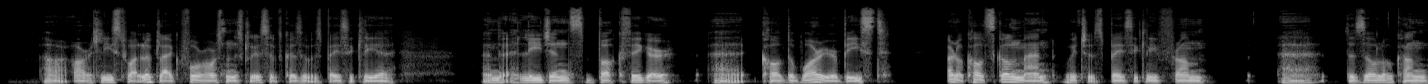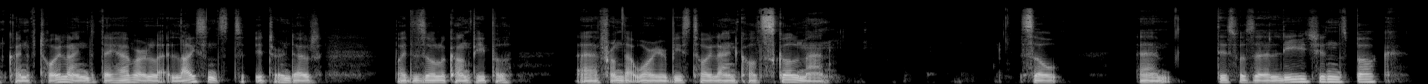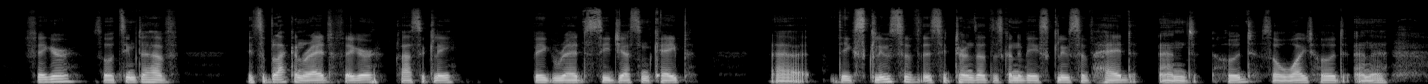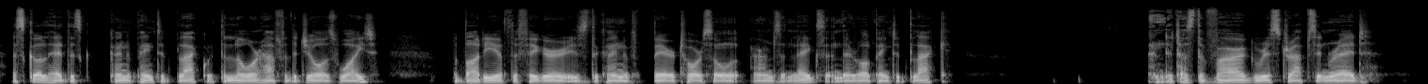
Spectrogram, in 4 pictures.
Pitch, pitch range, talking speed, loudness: 95 Hz, 90-105 Hz, 160 wpm, -21 LUFS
